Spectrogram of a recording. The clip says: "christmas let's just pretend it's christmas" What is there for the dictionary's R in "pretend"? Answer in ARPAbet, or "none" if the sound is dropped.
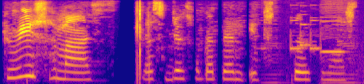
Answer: none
